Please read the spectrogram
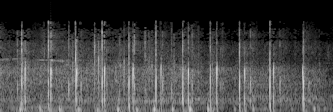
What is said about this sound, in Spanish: Un aplauso a este hombre.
